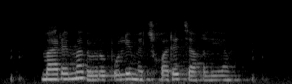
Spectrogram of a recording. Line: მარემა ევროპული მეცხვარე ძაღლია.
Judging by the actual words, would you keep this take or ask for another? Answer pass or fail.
pass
